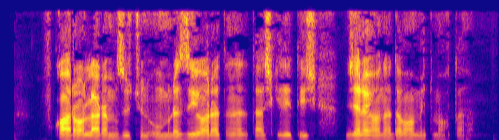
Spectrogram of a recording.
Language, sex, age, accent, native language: Uzbek, male, 19-29, Namangan, Uzbek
